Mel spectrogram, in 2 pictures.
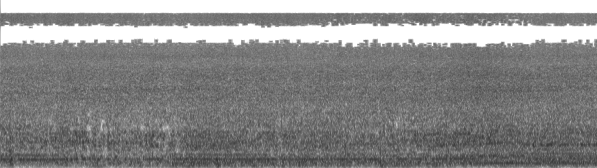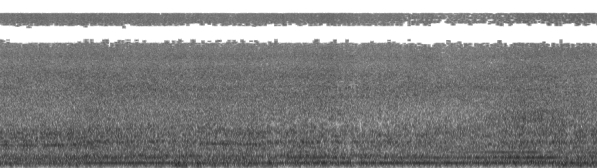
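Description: Jet ski engine running steadily at speed while towing a tube, over a constant rush of spray from the wake. The engine's hum shifts a little lower about seven seconds in.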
